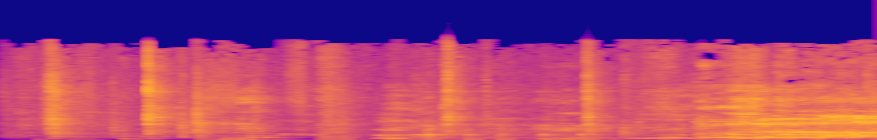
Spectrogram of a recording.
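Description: A group of teenage boys breaking into loud laughter about three and a half seconds in. Before that come muffled voices from mouths full of candy and a few sharp clinks.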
